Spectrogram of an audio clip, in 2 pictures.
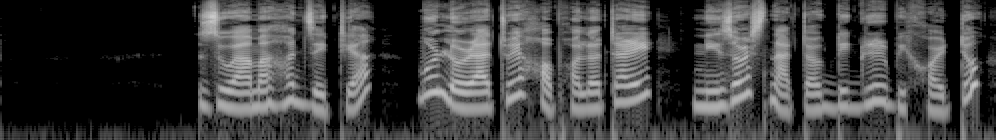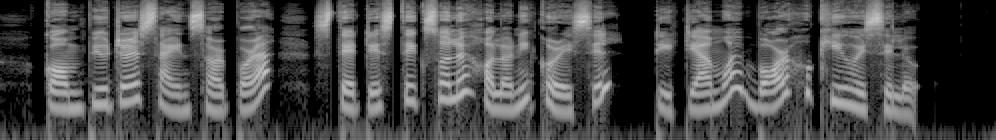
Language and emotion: Assamese, happy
